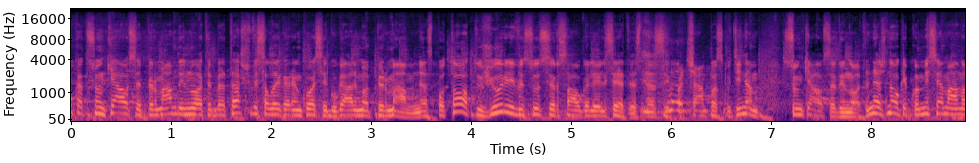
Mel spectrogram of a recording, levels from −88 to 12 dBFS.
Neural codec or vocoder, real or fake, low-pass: vocoder, 44.1 kHz, 128 mel bands, Pupu-Vocoder; fake; 19.8 kHz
